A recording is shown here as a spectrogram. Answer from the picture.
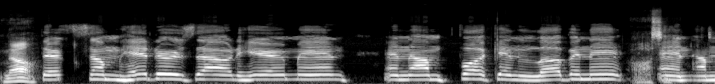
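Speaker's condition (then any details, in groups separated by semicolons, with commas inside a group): ALS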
